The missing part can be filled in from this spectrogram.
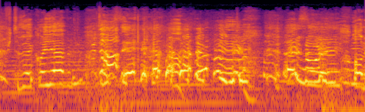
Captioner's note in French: cris de joie, pleurs, embrassades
